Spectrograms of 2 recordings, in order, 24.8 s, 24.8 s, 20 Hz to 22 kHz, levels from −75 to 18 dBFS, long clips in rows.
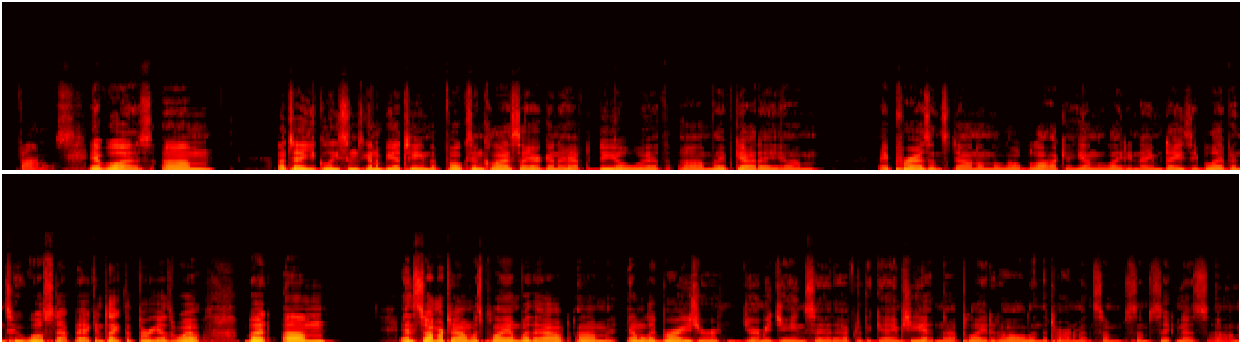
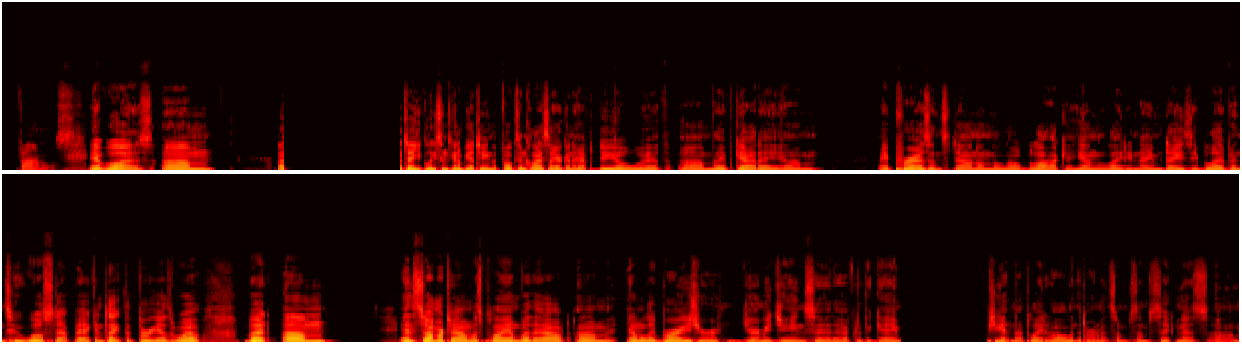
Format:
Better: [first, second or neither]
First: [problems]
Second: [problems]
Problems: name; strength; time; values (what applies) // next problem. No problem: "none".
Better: first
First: none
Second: audio freezing; at 3 s for 1 s and at 21 s for 1 s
